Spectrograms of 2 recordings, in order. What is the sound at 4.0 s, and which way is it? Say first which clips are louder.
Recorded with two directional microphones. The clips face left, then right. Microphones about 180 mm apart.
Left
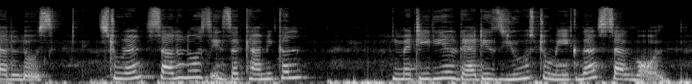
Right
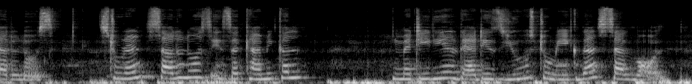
Speech: left 4 dB; 50° left (ahead or behind).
